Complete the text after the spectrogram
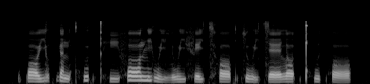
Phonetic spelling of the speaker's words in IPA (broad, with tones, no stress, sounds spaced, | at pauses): p ɔː˨˧ j ʊ˨˥ k̚ l ɐ˨ n kʷʰ ɐ˥ k̚ t̪ʰ iː˨˥ f ɔː˥ n j uː˨˩ j l uː˨ j f e˨˧ j t͡sʰ ɔː˨˥ k̚ t͡s uː˨˩ j t͡s ɛː˨˧ l ɔː˧ t̚ kʷʰ iː˧ k̚ f ɔː˨˧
